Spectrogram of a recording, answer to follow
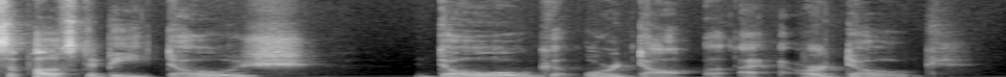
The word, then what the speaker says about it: DOGE: there so I know it's pronounced Doge probably like the uh the Venetian Duke but I kind of like saying dog uh let's see here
